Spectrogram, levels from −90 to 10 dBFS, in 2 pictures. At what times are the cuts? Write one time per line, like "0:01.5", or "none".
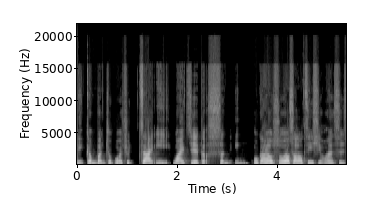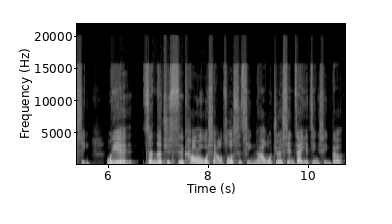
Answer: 0:03.5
